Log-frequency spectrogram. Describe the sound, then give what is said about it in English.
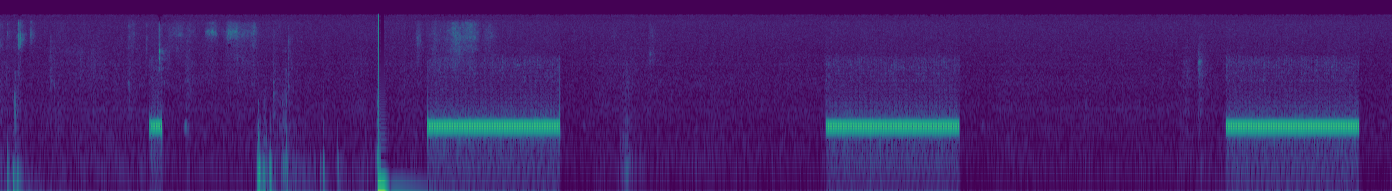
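A few clicks and taps on a telephone, then three long ringing tones of about two seconds each, separated by silent gaps of roughly four seconds, as a call goes out to a number that had just rung. “I'm going to call this number that just called us.”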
